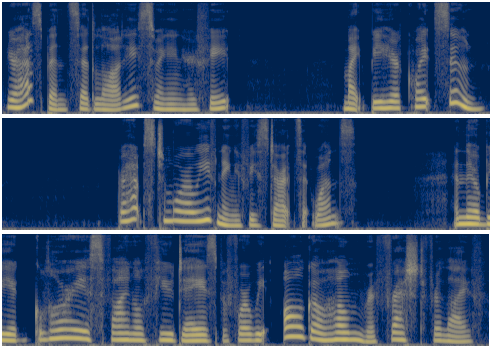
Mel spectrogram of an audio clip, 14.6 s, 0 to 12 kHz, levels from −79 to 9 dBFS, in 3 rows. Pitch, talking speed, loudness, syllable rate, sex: 200 Hz, 150 wpm, -17 LUFS, 4.7 syllables/s, female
